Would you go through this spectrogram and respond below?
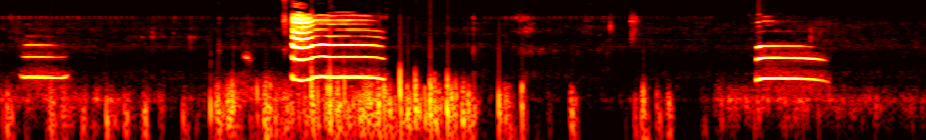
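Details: Three tonal cat meows, short then longer and louder in the middle, the last rising slightly, separated by heavy rustling and handling noise.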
